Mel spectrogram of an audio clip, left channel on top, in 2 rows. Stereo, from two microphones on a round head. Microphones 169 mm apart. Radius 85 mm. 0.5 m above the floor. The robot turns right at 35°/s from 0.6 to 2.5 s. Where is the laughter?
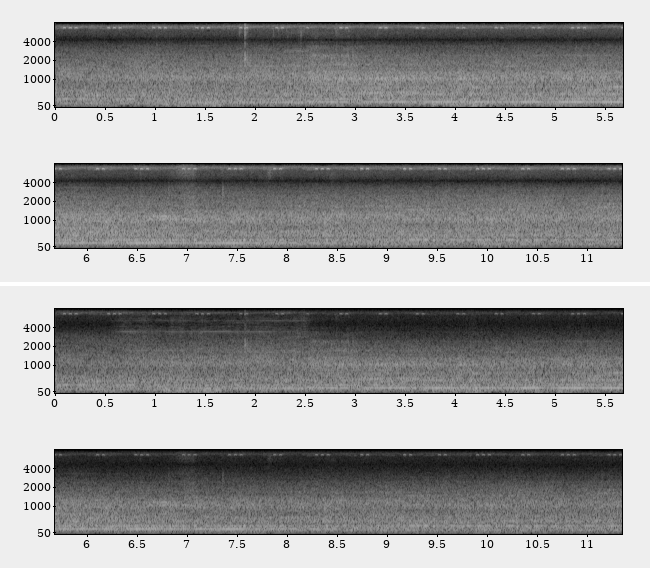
No laughter in this recording.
